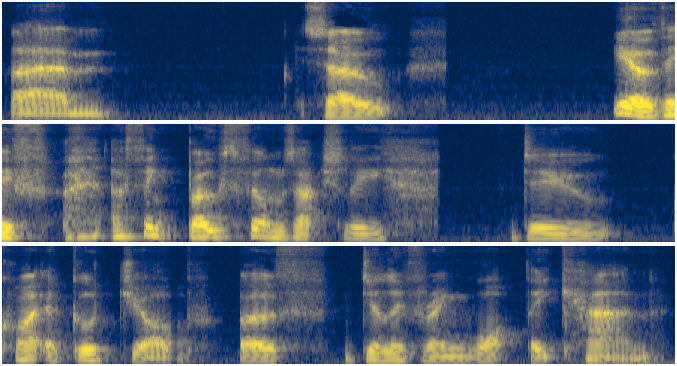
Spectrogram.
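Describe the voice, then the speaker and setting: A man co-hosting a casual film discussion, speaking in a halting, hesitant way with frequent ums. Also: mid-range voice, animated. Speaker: podcast co-host.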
